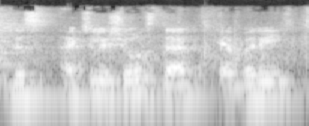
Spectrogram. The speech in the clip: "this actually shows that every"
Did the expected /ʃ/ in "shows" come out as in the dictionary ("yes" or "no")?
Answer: yes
